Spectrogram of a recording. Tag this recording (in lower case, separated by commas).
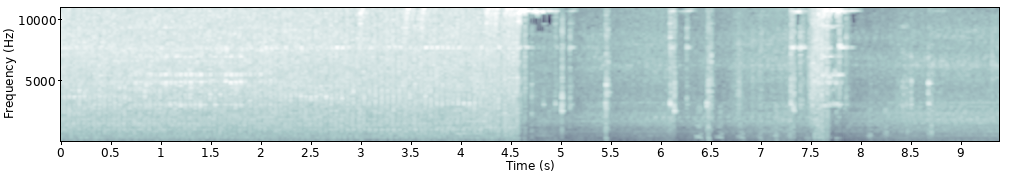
outside, urban or man-made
